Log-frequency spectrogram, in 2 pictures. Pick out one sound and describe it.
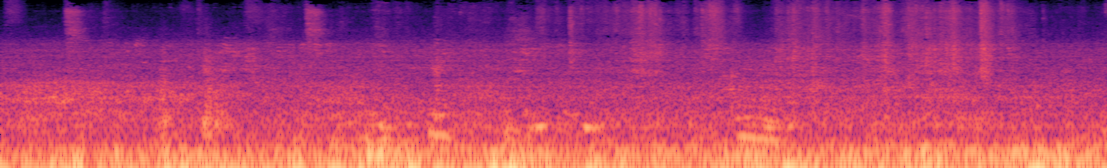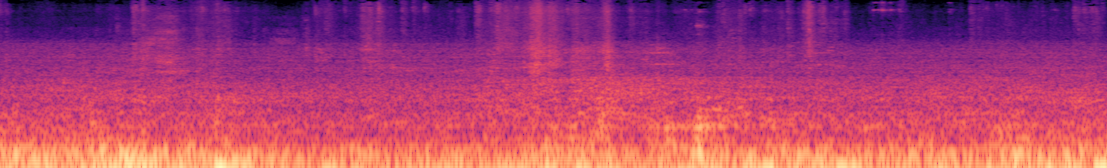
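A commuter train rumbles along the track at speed, heard from inside a passenger car.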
